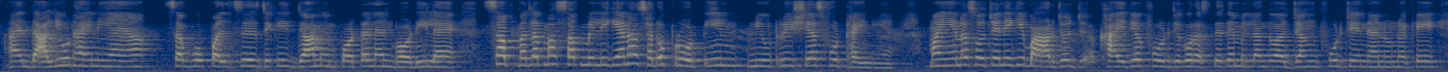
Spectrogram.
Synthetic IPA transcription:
ɛ̃ːd̪aːlijũʈʰaːĩːnd̪iaːɦijã | sɐbʱopɐlsɪzd͡ʑeːkid͡ʑaːmɪ̃mpɔːɾʈə̃ɳʈːɦɪ̃nbɔːɖiːlaːɪ | sɐbʱmɐt̪ləbmãsɐbʱmɪliɡijaːenasɐɗopɾoːʈiːnːjuːʈɾiʃijəsfuːɖ̚ʈʰaːɦĩnd̪iaːɪ | mãiːə̃nɐsoːt͡ɕẽnd̪iẽkiɓaːɾd͡ʑokʰaːɪd͡ʑefuːɖd͡ʑeːkoɾɐst̪et̪emɪlə̃nd̪oaːɦed͡ʑɐ̃ŋɡfuːɖ̚t͡ɕɐẽnd̪aːɪnɪɦʊnə̆kʰeː

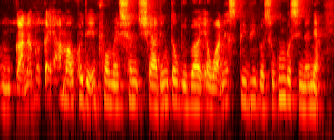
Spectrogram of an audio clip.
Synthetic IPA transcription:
kanɐbɐkɐjaɐmɐɐkʰojdɐinpʰoɾmesɐnsiaɾɾiŋtɐwbibɐewaɾnespibibɐsuɡumbɐsinɐne

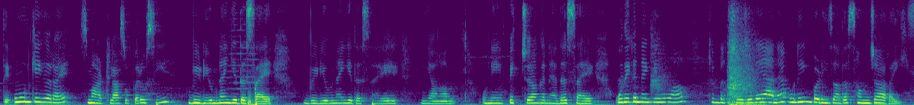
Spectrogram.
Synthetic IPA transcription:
t̪eːʔonkeːɡəɾaːeːsmaːɾʈklaːsʊpːəɾʊsĩːʋiːɖijoːmnãːieːd̪əsaːeː | ʋiːɖijoːbnãːieːd̪əsaːeː | jãːʊnẽːpɪk̚t͡ʃəɾãːkənːɛ̃ːd̪əsaːeːʊd̪eːkənːeːkeoːaː | kɪbətːʃeːd͡ʒeːɽaɛːnɛːʔʊnẽːbəɽiːzjaːd̪aːsəmd͡ʒaːɾa̰ːḭː

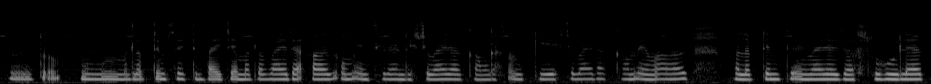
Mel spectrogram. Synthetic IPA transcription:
t̪ɨ̰ | mɐt̪lɐb̚t̪imsɐit̪ibajt͡ʃɐmɐt̪lɐbʋajɾaʔɐzuminsiɖeɳʈet͡ʃiʋaːjɾakɐmɡɐsɐ̰mkiest͡ʃiʋajɾakɐmemɐzmɐt̪lɐbt̪imt̪iʋaːjɾɐd͡ʒasuɦulɐt̪

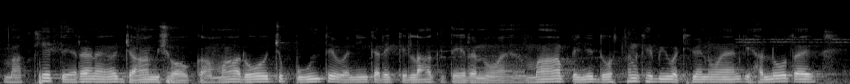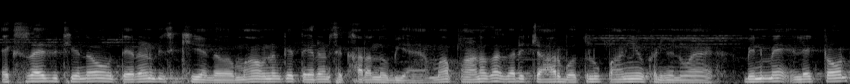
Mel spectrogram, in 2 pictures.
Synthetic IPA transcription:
mãːkʰet̪eːɾəɽ̃aːɦjod͡ʑaːmʃɔːkːãːmãːɾoːd͡ʑpuːlt̪eʋɐɲikɐɾekɪlaːkt̪eːɾə̃nd̪oaːɦɪjãmãːpɐ̃ɦɪ̃ɲd͡ʑed̪oːst̪ənɪ̆kʰeːbɪʋɐʈʰiʋẽːn̆d̪oaːɦɪnɪ̆kiɦɐlot̪ɐ | eːksəɾsaːɪzbɪt̪ʰiʋẽːnd̪oũt̪eːɾəɽ̃bɪsɪkʰiʋẽːn̆d̪omãʊn̤ənɪ̆kʰeːt̪eːɾəɽ̃sɪkʰaːɾə̃ːn̆d̪obiaːɦjãmãpaːɽ̃əsãɠɐɗɪt͡ɕaːɾbʱoːt̪lũpaːɽ̃ijũkʰɐɽiũʋẽːnd̪oaːɦã | ɓɪnɪ̆mẽʔɪ̰leːkʈɾoːn

